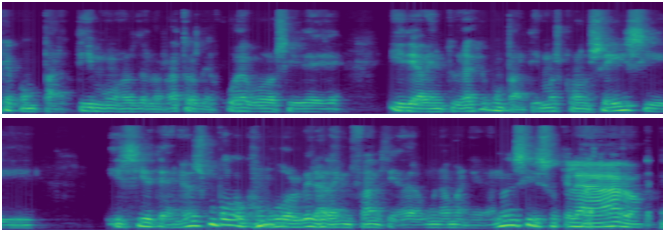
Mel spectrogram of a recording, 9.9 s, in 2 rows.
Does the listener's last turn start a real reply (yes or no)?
yes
